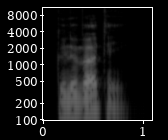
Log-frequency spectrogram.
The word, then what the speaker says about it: Gunavati: Also, we want to give Ms. Rodriguez a new name, Gunavati. This is a very beautiful name. I'm going to spell it for you. G-U-N-A-V-A-T-I. Gunavati.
